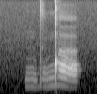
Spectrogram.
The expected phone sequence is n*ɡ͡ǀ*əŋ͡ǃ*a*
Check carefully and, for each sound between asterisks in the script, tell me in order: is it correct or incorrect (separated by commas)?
incorrect, correct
